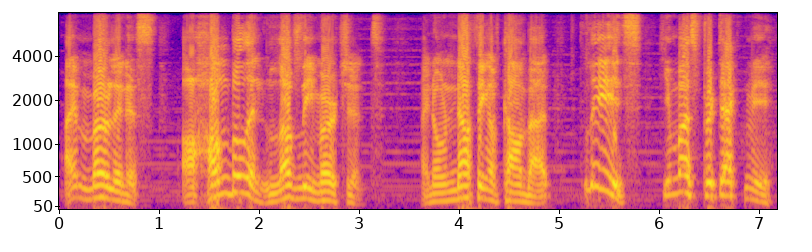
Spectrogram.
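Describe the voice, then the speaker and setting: A man voicing a cowardly, fussy male merchant who pleads in a shrill voice. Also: huge pitch swings, a little slow, a bit bright, soft background music, exaggerated voice, poor audio. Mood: pleading.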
